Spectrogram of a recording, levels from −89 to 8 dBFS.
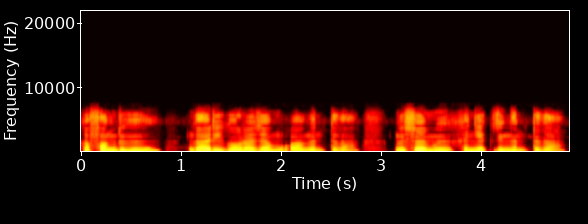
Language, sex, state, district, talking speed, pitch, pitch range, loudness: Wancho, male, Arunachal Pradesh, Longding, 185 wpm, 125 Hz, 120-130 Hz, -19 LUFS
